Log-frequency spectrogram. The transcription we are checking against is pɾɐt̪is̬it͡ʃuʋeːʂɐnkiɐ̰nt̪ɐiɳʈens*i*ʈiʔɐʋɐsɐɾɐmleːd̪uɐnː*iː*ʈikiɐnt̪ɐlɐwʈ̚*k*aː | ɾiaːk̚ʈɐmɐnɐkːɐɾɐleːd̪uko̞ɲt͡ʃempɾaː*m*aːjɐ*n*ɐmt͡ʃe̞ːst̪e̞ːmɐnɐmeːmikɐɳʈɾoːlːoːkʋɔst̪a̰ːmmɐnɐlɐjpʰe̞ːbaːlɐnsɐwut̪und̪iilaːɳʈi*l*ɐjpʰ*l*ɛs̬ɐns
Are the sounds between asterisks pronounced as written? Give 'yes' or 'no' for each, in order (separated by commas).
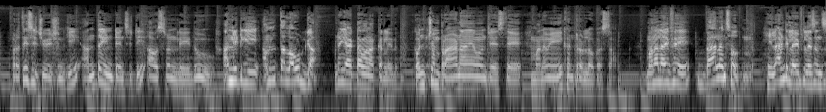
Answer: yes, no, no, no, no, yes, yes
